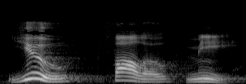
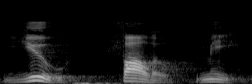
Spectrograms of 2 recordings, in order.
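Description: First: Very slow "You follow me", "You" hit hard; solemn, deliberate charge; stress on You. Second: "You" set apart, then a slow "follow me"; emphatic personal command; stress on you. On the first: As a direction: draw out "You follow me", punching "You". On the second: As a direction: lean on "You" before "follow me". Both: Shown as a demonstration. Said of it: "He adds a word".

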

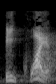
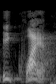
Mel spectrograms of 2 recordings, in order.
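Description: First: Loud firm command; stern rebuke. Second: Loud, higher firm command; Samuel's rebuke repeated with force; stern rebuke. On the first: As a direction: shut him down firmly. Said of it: "Samuel said to Saul". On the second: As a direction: snap it out again for weight. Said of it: "Boy, isn't it". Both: Retold or imitated.

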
